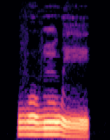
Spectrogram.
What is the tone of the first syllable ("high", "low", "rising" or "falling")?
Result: high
